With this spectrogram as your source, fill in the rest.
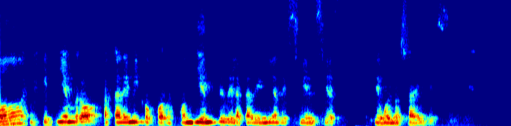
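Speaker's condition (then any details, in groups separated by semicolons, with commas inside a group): No condition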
